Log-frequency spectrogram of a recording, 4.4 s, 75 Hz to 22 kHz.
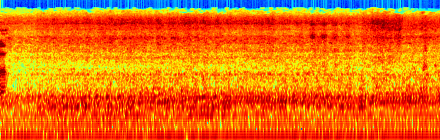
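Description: Suzuki Hayabusa Gen2's inline-four engine running under way at low road speed, a steady engine note.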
